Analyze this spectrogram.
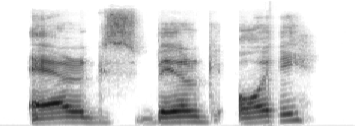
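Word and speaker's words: Erzgebirge Aue: Now here, I don't know why you always give the Scotsman the funny pronunciations, but it's Ergsberg Oi.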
